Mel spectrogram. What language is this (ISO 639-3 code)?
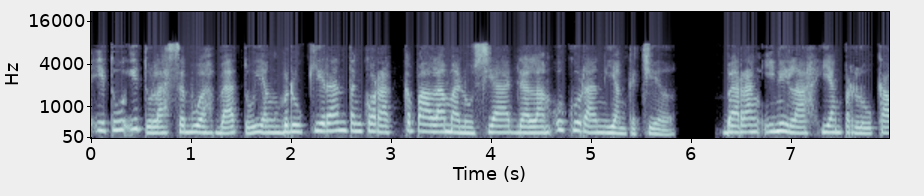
ind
